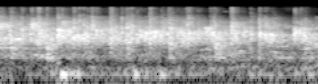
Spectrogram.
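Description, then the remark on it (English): A comedy show audience claps in response to comedian Ben Cromer asking those whose parents are divorced to clap. The overlapping claps form a steady, dense wash that stays loud and even for about three seconds, with no one speaking over it. “Clap your hands if your parents are divorced.”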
